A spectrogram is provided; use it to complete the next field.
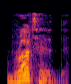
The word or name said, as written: rutted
